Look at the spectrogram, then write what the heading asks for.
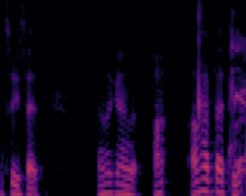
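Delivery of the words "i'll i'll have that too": put-on British accent, pitched up. Retelling ordering on a plane like a UK passenger: imitating own put-on British accent. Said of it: "you start changing your accent".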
